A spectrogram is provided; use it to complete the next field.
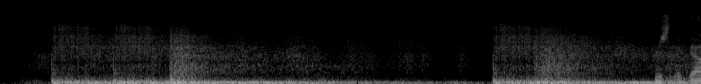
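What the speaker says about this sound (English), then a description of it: "There's the guns that's shooting at us." Artillery guns fire in a Grand Tactician Civil War battle at Manassas, deep booming blasts rolling out in heavy sustained rumble with two big onsets, the roar carrying on between them.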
